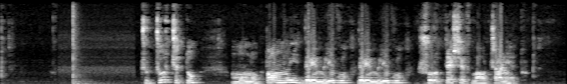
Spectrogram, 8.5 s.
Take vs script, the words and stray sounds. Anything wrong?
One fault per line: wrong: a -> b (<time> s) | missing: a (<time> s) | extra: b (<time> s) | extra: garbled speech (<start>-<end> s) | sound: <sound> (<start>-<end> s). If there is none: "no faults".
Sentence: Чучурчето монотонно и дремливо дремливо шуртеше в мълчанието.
sound: thud (1.1-1.9 s)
